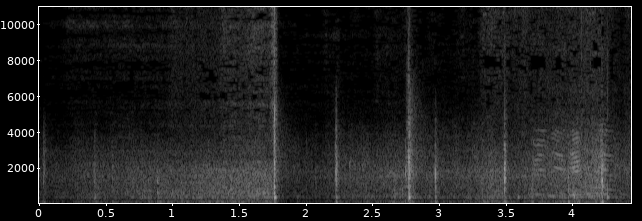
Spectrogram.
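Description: Aerial firework shells bursting in a series of sharp bangs: the loudest about halfway through, then several more in quick succession, over a steady noisy background.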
